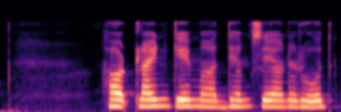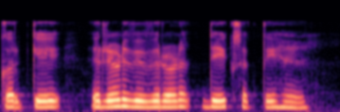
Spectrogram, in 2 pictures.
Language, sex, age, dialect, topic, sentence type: Hindi, female, 56-60, Marwari Dhudhari, banking, statement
